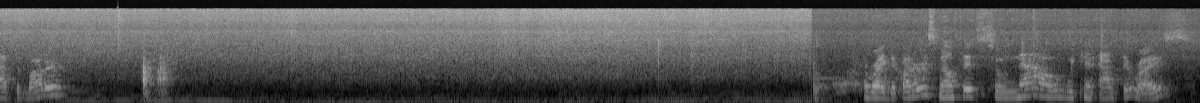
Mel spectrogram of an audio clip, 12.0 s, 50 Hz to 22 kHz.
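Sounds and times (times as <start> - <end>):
butter sizzling in frying pan: 0.0 - 12.0.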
